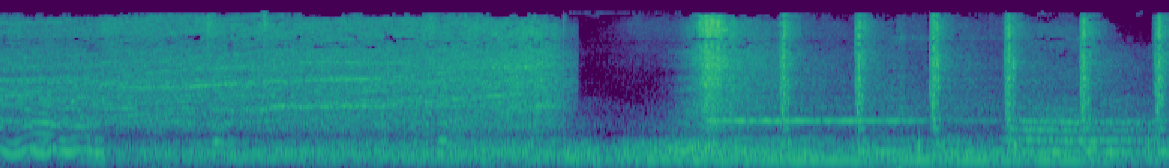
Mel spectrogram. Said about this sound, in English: The ticking has made it so much worse for me.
